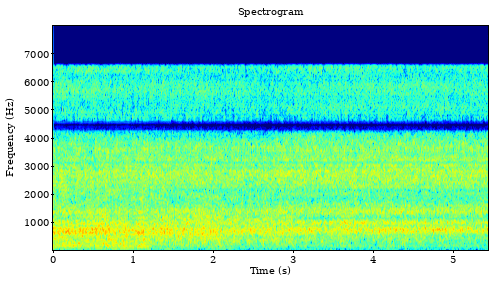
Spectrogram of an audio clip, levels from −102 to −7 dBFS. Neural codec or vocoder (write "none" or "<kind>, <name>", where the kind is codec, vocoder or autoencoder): vocoder, WaveNeXt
